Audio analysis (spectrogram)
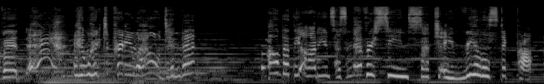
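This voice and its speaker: High-voiced theatrical young woman. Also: normal speed, faint music behind, full character voice. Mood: nervous, playful. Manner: theatrical, expressive. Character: theatrical young former star, proud yet flustered. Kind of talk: scripted video game voice acting.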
